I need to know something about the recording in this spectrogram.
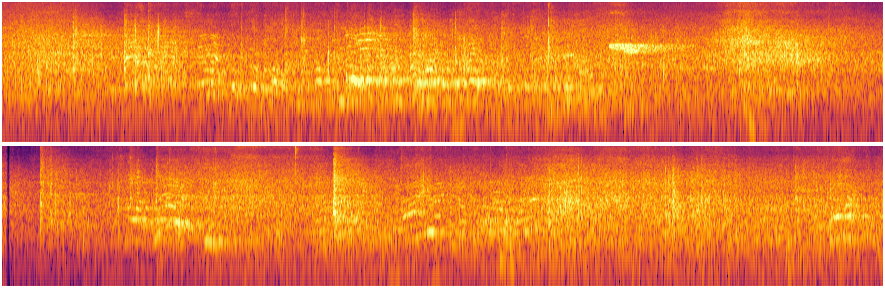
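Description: Young players shout across the ice.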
